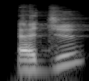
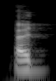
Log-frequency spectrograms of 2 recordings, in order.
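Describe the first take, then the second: First: The final consonant ends with a clear bounce. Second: The final consonant is held silent, barely heard. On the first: The speaker calls it right. "au lieu de dire adj" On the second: The speaker calls it wrong. "certains disent adj"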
